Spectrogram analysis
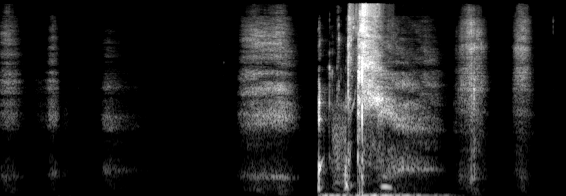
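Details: Person woken with a nose tickle holds back a sneeze to avoid waking others: a few quiet sniffs and short indrawn breaths, then a muffled stifled sneeze and soft trailing breaths.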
